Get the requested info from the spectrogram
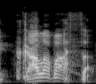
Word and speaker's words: Calabaza: Noel de Calabaza. – Like how you're giving it the Spanish pronunciation? – Of course.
